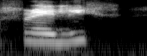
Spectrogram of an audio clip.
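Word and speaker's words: Fröhlich: Fíjense que no se pronuncia, a pesar de que se escribe Froelich, se pronuncia Froelich con E, una E cerrada, porque la O con diéresis se pronuncia E en alemán. Este es un apellido alemán.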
